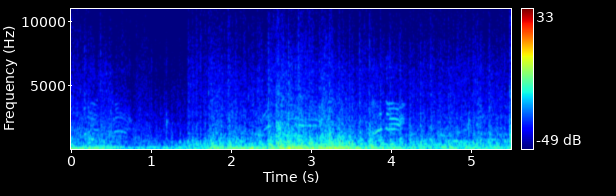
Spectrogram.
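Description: Sustained machine gun and rifle fire in a strategy video game with a 2v2 tournament match, a dense rattling barrage that keeps going throughout the clip and swells toward the middle, with explosions and battle noise mixed in.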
